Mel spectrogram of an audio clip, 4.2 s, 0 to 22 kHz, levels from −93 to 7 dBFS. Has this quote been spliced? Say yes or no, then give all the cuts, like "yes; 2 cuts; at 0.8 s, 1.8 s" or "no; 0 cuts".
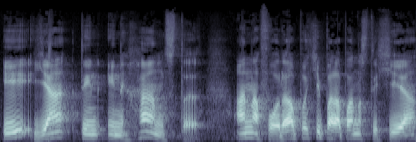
no; 0 cuts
